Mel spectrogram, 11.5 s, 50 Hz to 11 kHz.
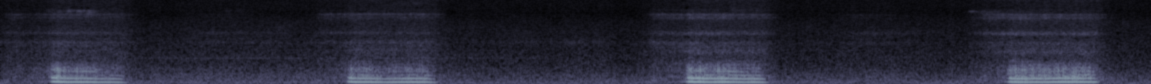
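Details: Sleeper snoring: four regular, low, buzzing snores about every three seconds, roughly 18 a minute, in a quiet room; steady snoring during sleep.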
